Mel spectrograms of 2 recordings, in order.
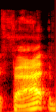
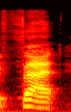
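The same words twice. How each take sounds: First: "fat" with a rising tone; pitch change. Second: "fat" high and falling; pitch change. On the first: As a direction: lift the pitch through fat like a question. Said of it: "and if I say fat". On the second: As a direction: drop the pitch firmly through fat. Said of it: "if I say fat". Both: Shown as a demonstration.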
